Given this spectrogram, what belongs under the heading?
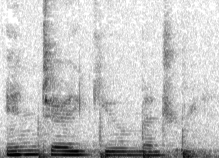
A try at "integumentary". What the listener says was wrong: Yeah, and you kind of made the U long, didn't you? I think, so I'm not familiar with this word, but I'm thinking the long U sounds better. Integumentary.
